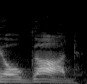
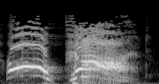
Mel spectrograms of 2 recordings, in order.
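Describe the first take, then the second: First: It is said calmly, without real feeling. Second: It is cried out in anguish.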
